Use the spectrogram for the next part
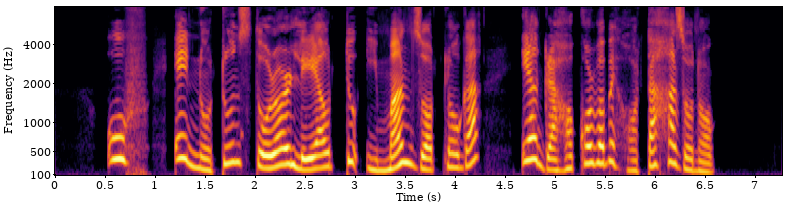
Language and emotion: Assamese, disgusted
